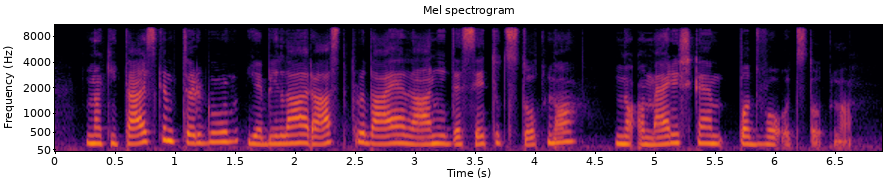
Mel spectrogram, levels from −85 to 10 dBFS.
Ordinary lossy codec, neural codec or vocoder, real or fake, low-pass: none; codec, 32 kHz, 1.9 kbps, SNAC; fake; 9.9 kHz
